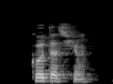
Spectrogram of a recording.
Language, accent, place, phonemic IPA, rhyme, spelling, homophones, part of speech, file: French, France, Lyon, /kɔ.ta.sjɔ̃/, -jɔ̃, cotation, cotations, noun, LL-Q150 (fra)-cotation.wav
- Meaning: quote, quotation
